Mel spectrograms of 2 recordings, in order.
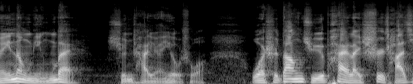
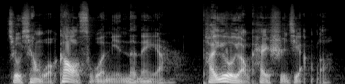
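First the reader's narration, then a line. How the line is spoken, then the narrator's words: Low voice. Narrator (Chinese): 监狱长低声说道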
